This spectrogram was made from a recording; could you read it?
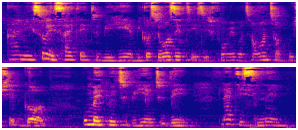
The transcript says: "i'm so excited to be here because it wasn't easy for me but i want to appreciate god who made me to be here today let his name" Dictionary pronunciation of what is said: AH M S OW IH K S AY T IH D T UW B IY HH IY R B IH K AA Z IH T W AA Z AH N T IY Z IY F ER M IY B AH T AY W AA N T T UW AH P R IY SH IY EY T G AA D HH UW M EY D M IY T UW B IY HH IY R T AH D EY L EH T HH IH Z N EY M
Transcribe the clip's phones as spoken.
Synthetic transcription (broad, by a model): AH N S OW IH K S AY T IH D T UW B IY HH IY B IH K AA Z IH T W AA Z AH N T IY Z IY F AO M IY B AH T AY W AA N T T UW AH P R IY SH IY EY T G AA D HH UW M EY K M IY T UW B IY HH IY T AH D EY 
